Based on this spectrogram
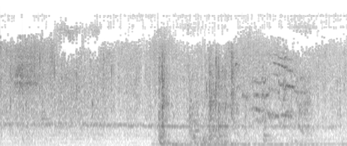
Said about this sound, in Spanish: La puerta se ha abierto.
